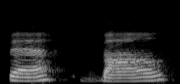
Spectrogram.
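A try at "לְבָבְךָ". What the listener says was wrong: Nope. This is a chaf. No tail. Levavecha. Right, that's your final chaf and with the a on it. So it's levavecha.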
